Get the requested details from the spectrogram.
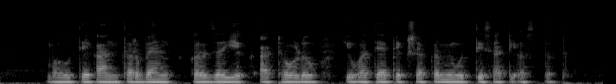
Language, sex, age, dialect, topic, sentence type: Marathi, male, 18-24, Southern Konkan, banking, statement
